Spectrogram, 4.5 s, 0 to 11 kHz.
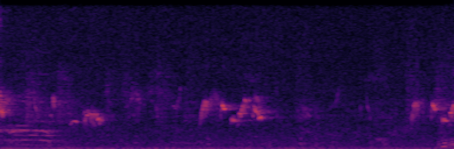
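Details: At a bulbul trap with a decoy bird, 28 October 2016, red-whiskered bulbuls give quick rising and falling warbled phrases in two or three bursts, separated by quiet gaps with low background noise.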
